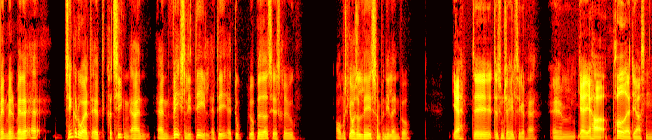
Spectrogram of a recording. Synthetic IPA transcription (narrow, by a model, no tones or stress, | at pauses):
menmenmen | t͡sʰeŋɡ̥ɐɾ̥uæd̥æd̥kʰʁit͡sʰiɡ̥n̩æɐe̝n | æɐe̝nʋḛːsn̩lid̥e̝̰ːlæd̥e̝æd̥ub̥liɐb̥eð̞ˠʁɐt͡sʰe̝æsɡ̥ʁiːʊ | ɒ̽mɒsɡ̥e̝̰ːɒ̽sæleːsɒ̽mpʰænḭl̰æɐe̝nəpʰɒ̽ | jæd̥e̝d̥e̝syn̩sjɑ̈ɦḛːl̥dse̝ɡ̥ɐd̥ | ømjæjɑ̈ɪɦhɑ̈pʰʁœʊð̞̩ˠæd̥jɑ̈æɐsɔn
